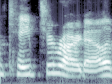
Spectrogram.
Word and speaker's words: Cape Girardeau: She is from Cape Girardeau.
